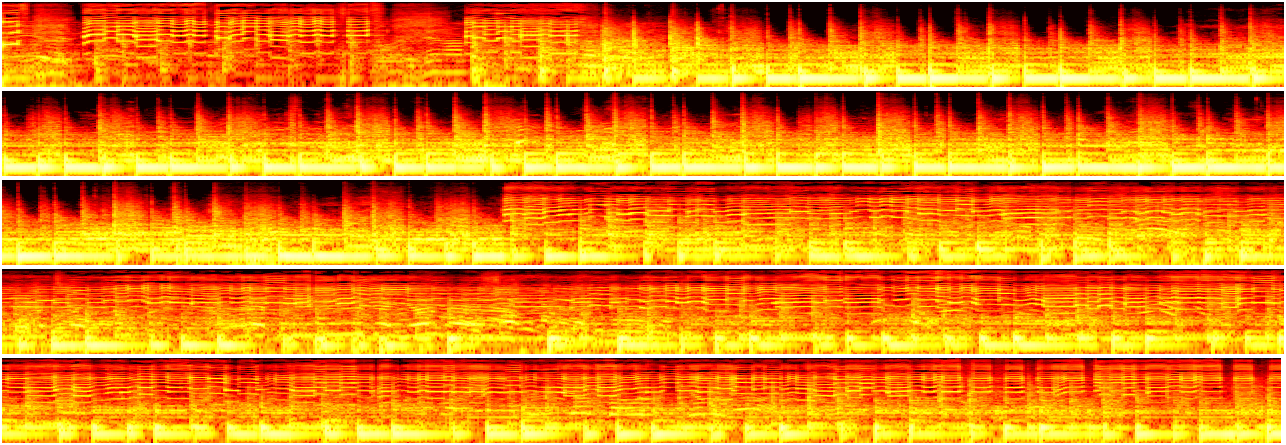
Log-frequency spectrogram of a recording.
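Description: Zurna playing a shrill, continuous reedy melody over the beat of a davul bass drum, with a steady low drone underneath; Black Sea wedding procession music.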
